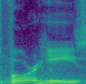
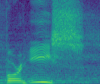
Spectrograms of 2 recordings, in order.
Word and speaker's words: Voorhees: cut I go what they're like it's Voorhees I'm like I said Voorhees and they're like no you said vorhis I'm like okay let's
